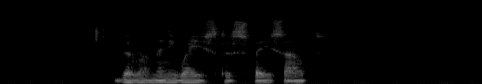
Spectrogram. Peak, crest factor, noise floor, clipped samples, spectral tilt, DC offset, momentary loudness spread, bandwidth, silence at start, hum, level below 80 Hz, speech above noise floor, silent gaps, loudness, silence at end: -30 dBFS; 18 dB; -77 dBFS; under 0.1%; -5 dB/octave; under 0.1%; 15 LU; 9.8 kHz; 0.95 s; none; -68 dBFS; 33 dB; none; -44 LUFS; 1.55 s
